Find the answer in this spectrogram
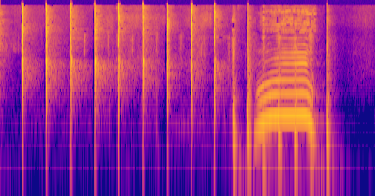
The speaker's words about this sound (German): Applaus. Sehr Applaus. Das war der Applaus.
